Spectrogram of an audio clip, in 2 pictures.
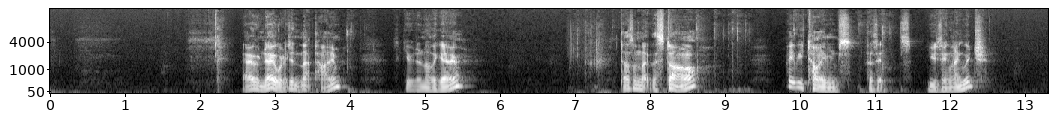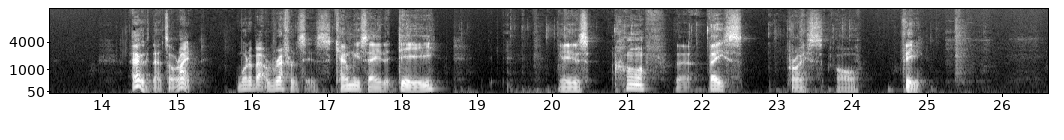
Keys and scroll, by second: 0.0 ctrl+r, 3.9 ctrl+r, 11.0 ctrl+r, 25.2 ctrl+r.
